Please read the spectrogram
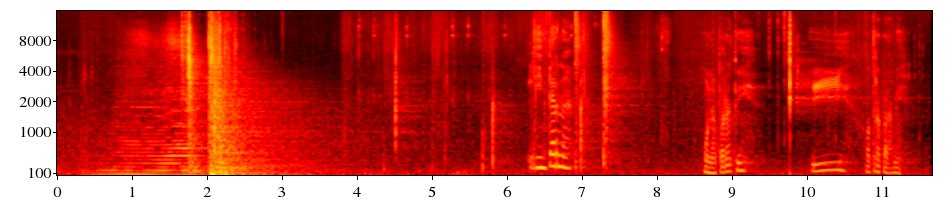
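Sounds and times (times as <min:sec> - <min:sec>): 
door creaking shut: 0:00.0 - 0:04.3
heavy door thud: 0:00.6 - 0:03.4
speech: 0:06.3 - 0:07.1, 0:08.7 - 0:09.4, 0:10.1 - 0:11.4.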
